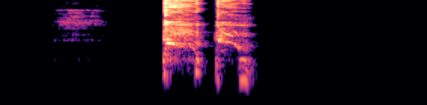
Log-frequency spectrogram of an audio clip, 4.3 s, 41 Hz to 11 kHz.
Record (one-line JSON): {"cough_length": "4.3 s", "cough_amplitude": 32768, "cough_signal_mean_std_ratio": 0.31, "survey_phase": "beta (2021-08-13 to 2022-03-07)", "age": "45-64", "gender": "Male", "wearing_mask": "No", "symptom_cough_any": true, "symptom_runny_or_blocked_nose": true, "symptom_fatigue": true, "symptom_onset": "6 days", "smoker_status": "Never smoked", "respiratory_condition_asthma": false, "respiratory_condition_other": false, "recruitment_source": "Test and Trace", "submission_delay": "1 day", "covid_test_result": "Positive", "covid_test_method": "RT-qPCR", "covid_ct_value": 18.3, "covid_ct_gene": "ORF1ab gene", "covid_ct_mean": 18.8, "covid_viral_load": "690000 copies/ml", "covid_viral_load_category": "Low viral load (10K-1M copies/ml)"}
